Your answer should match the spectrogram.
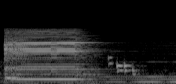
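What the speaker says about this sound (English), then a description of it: "When you hear the buzzer, look up at the ceiling." A loud, harsh electronic buzzer from the Portal 2 tutorial sounds once for under a second, then fades into quieter tones and a low background hum.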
